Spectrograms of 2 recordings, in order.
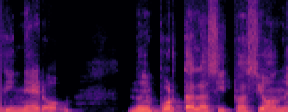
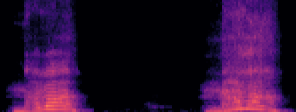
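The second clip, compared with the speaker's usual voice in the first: emphatic high answer; 7 semitones higher, 4 dB quieter, much slower than usual. Real, not acted. Answers own rhetorical question, drawn-out.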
